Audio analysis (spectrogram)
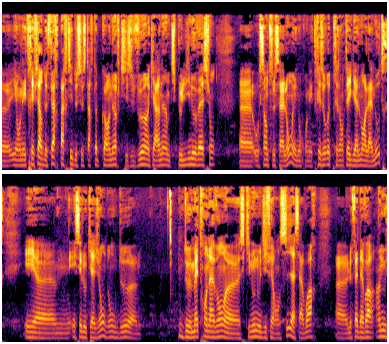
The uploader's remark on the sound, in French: Les Assises de la Cybersécurité à Monaco. Enregistré, monté et publié sur le salon des Assises de la Cyber à Monaco.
